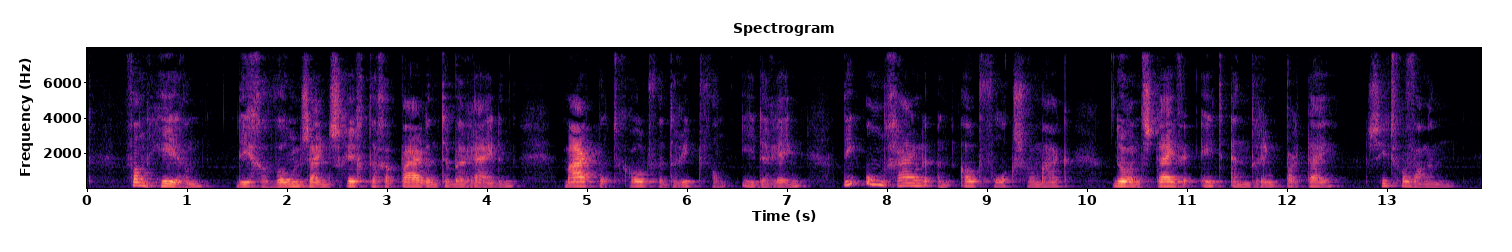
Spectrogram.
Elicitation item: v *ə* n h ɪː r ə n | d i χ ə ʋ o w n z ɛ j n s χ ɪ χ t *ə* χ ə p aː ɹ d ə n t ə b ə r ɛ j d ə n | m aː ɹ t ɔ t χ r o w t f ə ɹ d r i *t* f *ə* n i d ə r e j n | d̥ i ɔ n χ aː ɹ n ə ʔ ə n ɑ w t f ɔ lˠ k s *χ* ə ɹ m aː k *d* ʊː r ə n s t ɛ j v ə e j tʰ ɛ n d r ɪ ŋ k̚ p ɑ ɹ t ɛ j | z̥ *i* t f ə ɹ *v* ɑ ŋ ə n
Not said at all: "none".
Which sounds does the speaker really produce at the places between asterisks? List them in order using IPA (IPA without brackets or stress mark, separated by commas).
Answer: ɑ, ə, t, ɑ, f, d, i, v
